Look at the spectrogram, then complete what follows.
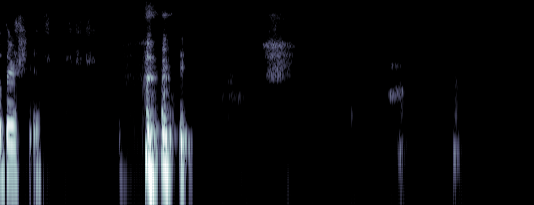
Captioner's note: laughs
